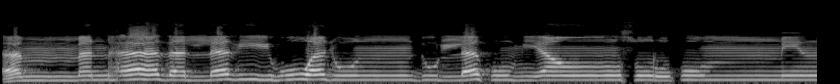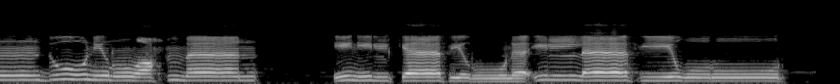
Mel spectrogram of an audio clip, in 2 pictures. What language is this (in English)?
Arabic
